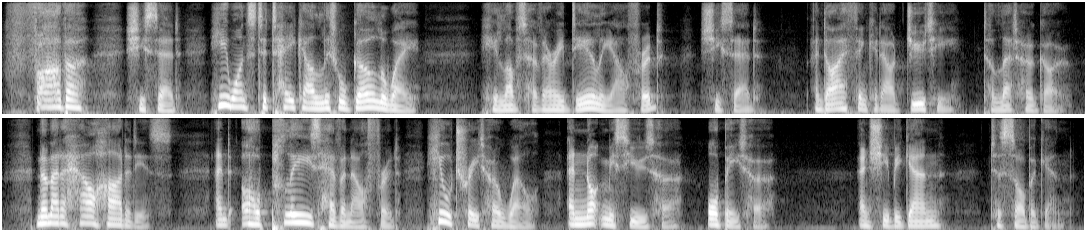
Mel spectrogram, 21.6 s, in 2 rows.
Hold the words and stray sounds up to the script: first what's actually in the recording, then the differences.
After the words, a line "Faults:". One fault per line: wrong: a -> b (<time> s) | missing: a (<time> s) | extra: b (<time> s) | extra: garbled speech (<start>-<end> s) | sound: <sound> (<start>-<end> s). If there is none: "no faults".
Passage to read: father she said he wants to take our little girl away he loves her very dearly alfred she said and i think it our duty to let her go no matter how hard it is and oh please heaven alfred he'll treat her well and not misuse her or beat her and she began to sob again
father she said he wants to take our little girl away he loves her very dearly alfred she said and i think it our duty to let her go no matter how hard it is and oh please heaven alfred he'll treat her well and not misuse her or beat her and she began to sob again
Faults:
no faults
